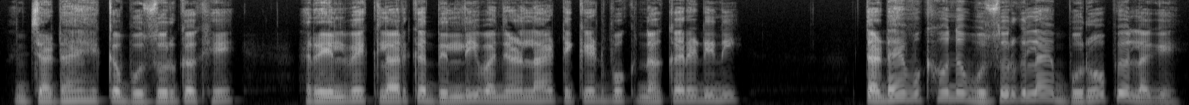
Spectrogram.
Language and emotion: Sindhi, sad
